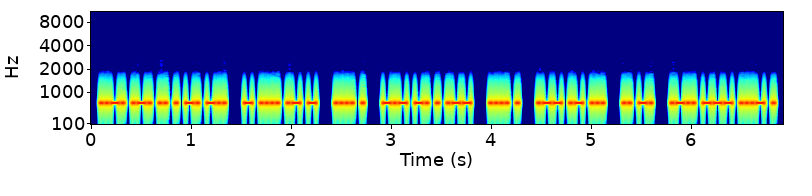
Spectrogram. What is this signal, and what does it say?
Morse code, heard as a keyed tone, about 44 wpm, 700 Hz. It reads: FRIEND THAT HE KNEW HE WAS IN LOVE
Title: Sentences from Top 1300 Words 45wpm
